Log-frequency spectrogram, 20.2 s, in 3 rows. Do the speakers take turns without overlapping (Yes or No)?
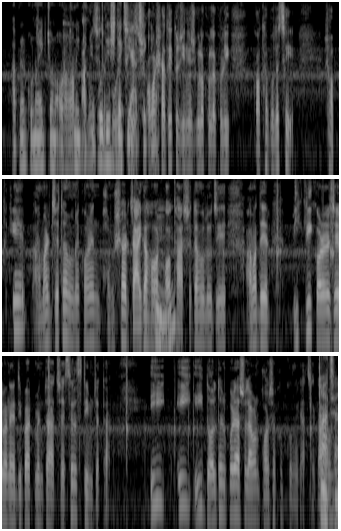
No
